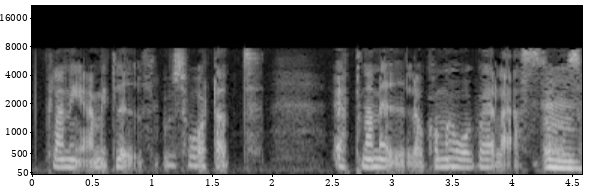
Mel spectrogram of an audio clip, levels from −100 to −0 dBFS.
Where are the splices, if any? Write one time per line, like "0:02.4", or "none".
0:01.1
